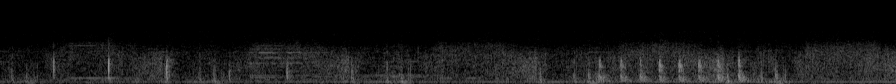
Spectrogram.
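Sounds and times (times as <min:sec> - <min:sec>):
steady low hum: 0:00.0 - 0:08.9
wind-like noise: 0:00.0 - 0:08.9
knocking on a door in a vestibule: 0:05.9 - 0:07.6.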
